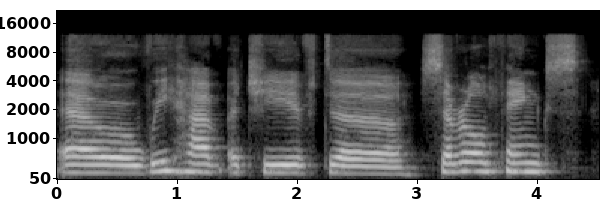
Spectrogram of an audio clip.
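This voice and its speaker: A Swiss woman in her fifties, a leadership coach, introduces herself on a video call, hesitating often with fillers and restarts. Her fairly low voice is clear, resonant and somewhat dark, with a steady tone and an extremely slow pace.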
